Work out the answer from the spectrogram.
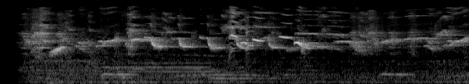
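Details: Home-kept Oriental magpie-robin of fighter type singing persistently, showing its varied song repertoire: dense run of whistled and warbled phrases, sliding notes around mid-high pitch, with faint low steady tones in the background.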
